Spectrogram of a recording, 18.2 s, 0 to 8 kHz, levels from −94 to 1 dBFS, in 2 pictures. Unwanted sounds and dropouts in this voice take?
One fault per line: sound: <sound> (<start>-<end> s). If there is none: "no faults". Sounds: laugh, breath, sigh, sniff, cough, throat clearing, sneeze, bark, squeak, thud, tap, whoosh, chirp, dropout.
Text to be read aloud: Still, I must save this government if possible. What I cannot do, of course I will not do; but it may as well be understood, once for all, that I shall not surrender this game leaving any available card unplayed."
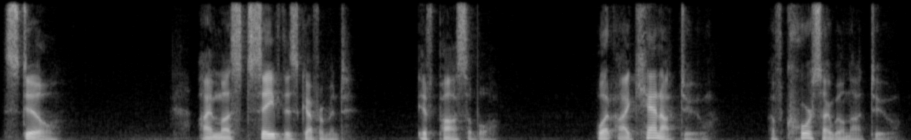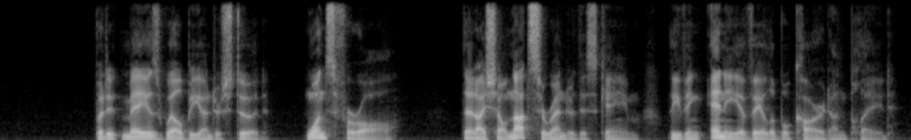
no faults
